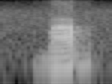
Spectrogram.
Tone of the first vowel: rising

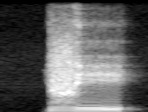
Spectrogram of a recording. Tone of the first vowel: low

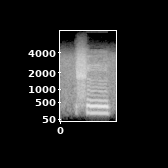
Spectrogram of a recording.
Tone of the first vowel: low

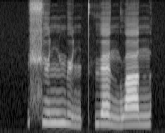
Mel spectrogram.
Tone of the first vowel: high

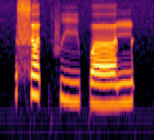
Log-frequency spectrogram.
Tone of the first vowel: high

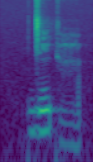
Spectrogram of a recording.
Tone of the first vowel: high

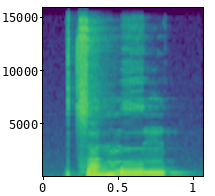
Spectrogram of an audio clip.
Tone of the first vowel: rising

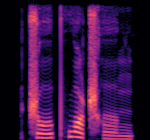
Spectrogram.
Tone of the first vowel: rising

